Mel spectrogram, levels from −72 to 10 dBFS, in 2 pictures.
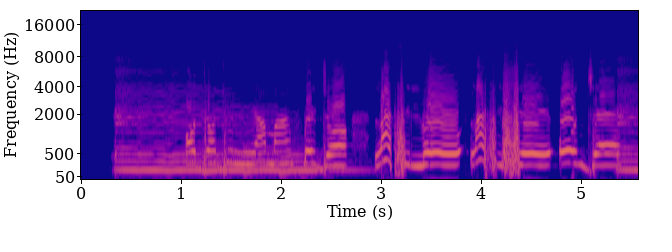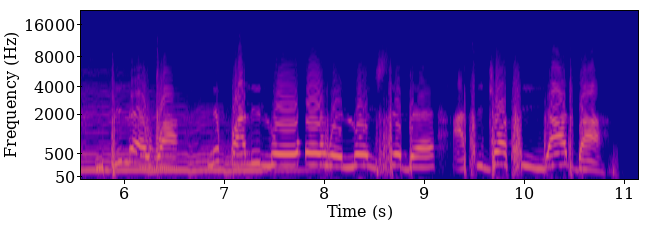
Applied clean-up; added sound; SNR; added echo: none; Electric guitar; 8 dB; none.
